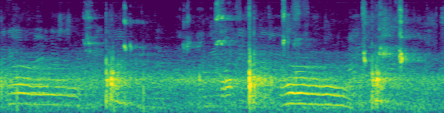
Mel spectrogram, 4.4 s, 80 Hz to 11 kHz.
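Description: Tennis rally on a hard court: the ball is struck by racket about every 1.3 seconds, four hits in all, alternating between the two players. After every other hit comes a drawn-out grunt from one player, falling in pitch.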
